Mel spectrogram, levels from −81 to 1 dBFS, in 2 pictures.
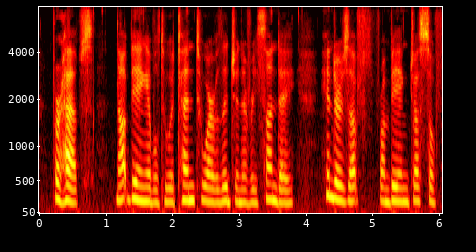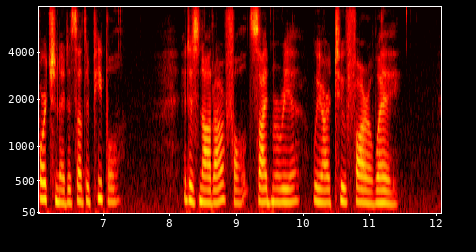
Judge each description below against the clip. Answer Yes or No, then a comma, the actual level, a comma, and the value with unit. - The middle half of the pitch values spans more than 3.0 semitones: No, narrow, 2.5 semitones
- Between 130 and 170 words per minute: Yes, average, 165 wpm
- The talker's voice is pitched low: No, high, 195 Hz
